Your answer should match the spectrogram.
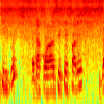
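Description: A person talking in Bengali, in short phrases with brief gaps, over a loud, steady hiss.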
